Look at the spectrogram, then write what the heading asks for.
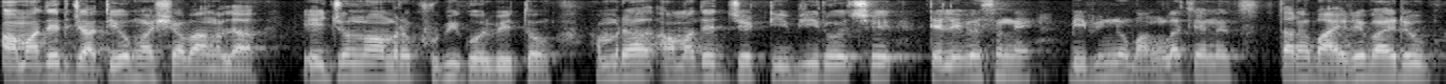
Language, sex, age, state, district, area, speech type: Bengali, male, 45-60, West Bengal, Jhargram, rural, spontaneous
